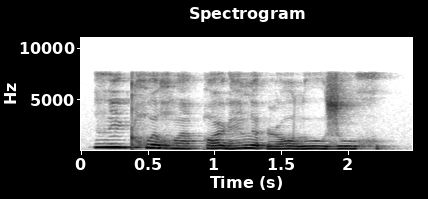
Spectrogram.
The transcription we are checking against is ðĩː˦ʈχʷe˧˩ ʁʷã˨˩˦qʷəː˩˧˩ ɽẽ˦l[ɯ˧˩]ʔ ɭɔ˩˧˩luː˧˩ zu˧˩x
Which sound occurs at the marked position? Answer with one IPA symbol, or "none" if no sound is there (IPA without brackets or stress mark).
ə˧˩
